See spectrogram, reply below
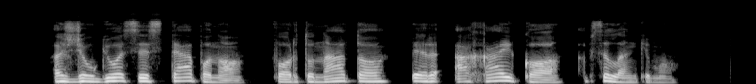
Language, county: Lithuanian, Kaunas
